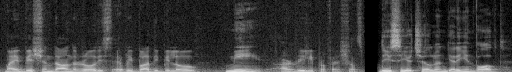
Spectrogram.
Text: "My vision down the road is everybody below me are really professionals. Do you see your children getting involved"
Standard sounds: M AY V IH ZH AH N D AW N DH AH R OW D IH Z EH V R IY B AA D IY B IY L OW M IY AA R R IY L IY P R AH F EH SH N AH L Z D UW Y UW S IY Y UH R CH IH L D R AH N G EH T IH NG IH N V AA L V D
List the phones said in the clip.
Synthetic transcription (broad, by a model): M AY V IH SH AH N D AW N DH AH R OW D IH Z EH V R IY B AA D IY B IY L OW M IY AA R R IY L IY P R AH F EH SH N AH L S D UW Y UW S IY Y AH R CH IH L D R AH N G EH T IH NG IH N V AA L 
